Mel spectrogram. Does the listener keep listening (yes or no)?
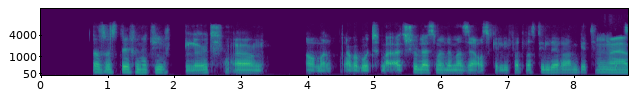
no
